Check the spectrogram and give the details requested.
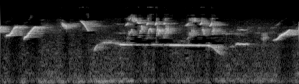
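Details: Oriental white-eye singing in gacor style, used as a tutor recording: quick high chirps, then a long steady mid-pitched whistle running under busy twittering, ending in rising high notes.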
